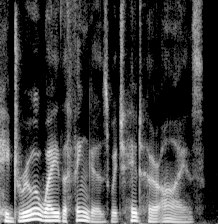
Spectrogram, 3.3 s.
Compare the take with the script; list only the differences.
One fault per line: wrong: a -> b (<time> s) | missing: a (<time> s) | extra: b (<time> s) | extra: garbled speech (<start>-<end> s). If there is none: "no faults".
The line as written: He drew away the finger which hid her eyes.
wrong: finger -> fingers (1.0 s)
